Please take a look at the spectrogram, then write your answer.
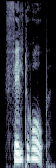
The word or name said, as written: feltråb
